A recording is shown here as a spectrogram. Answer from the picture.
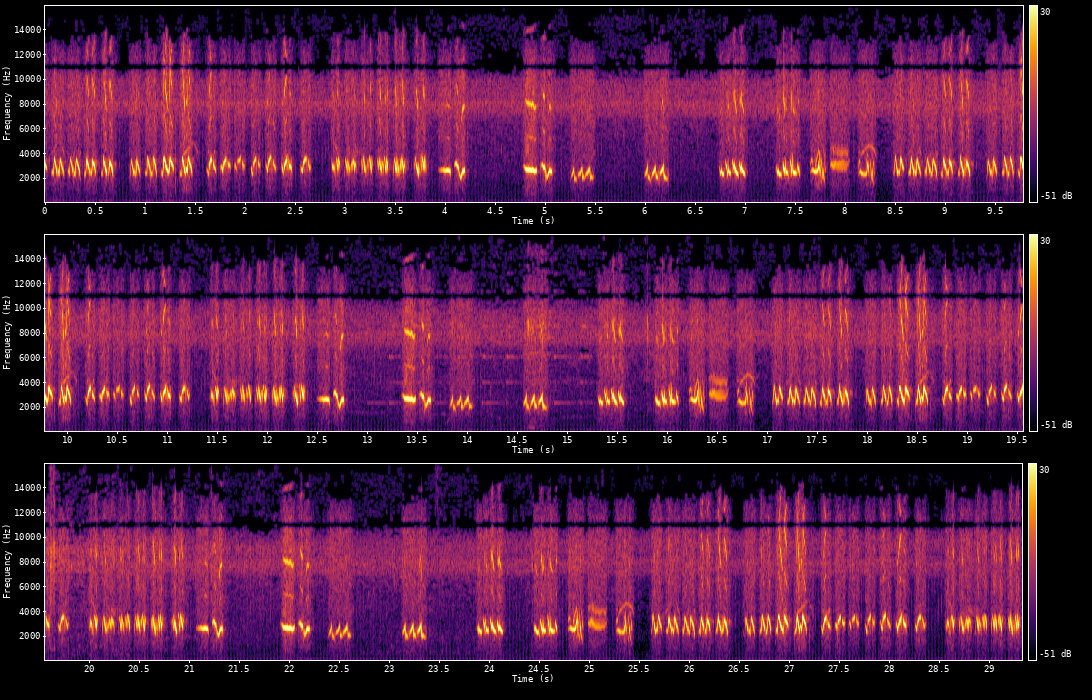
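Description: Birds chirping in quick, repeated phrases: rapid trills of about a second alternate with short single chirps, with only brief gaps between them.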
